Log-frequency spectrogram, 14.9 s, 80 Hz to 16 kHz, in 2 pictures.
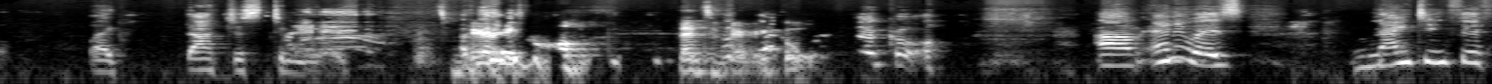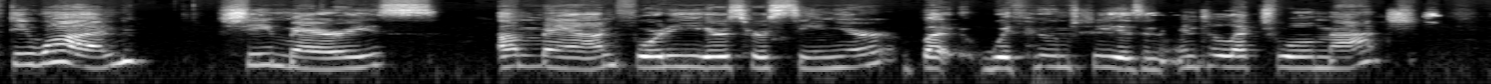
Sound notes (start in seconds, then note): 1.4 chuckling; 4.9 laughs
